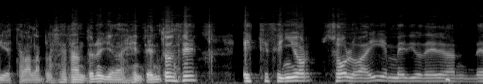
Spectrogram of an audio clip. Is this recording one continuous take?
yes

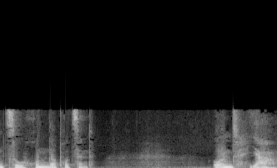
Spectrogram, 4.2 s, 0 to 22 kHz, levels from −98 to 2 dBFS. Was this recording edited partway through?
no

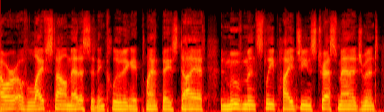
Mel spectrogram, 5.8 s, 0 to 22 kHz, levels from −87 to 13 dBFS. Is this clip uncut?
no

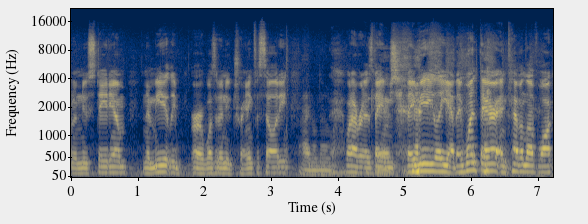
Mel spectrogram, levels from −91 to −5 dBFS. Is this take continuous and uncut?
yes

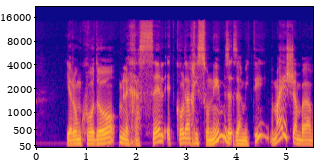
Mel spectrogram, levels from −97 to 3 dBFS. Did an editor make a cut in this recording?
yes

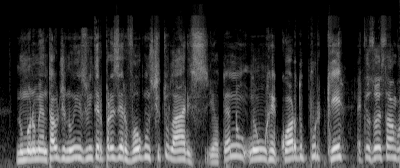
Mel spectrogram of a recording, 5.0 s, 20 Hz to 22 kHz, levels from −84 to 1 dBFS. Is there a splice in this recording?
no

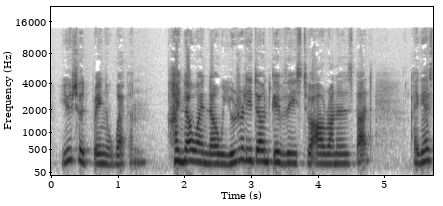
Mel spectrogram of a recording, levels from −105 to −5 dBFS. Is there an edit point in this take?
no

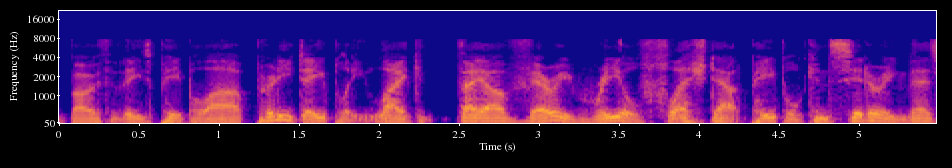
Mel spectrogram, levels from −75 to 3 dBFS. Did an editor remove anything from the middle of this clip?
no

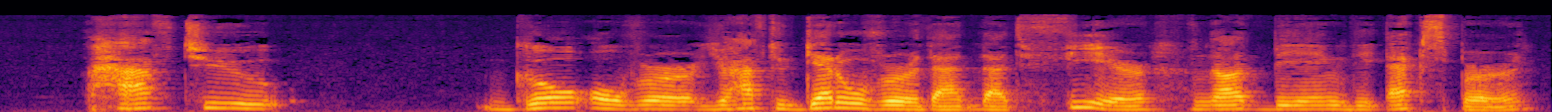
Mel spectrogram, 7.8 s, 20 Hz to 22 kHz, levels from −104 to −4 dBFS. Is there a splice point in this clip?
yes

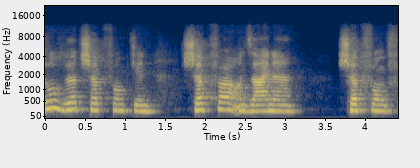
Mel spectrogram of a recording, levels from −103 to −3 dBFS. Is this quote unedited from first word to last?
no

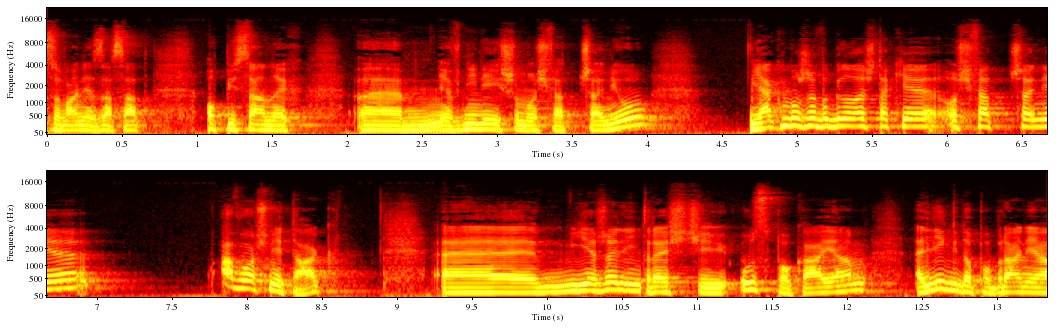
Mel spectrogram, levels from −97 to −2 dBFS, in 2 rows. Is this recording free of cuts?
no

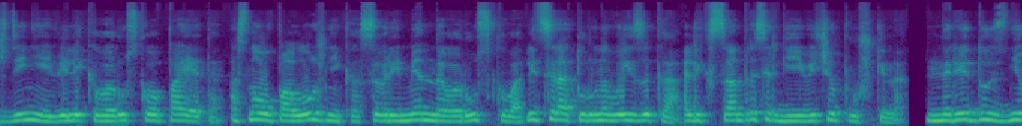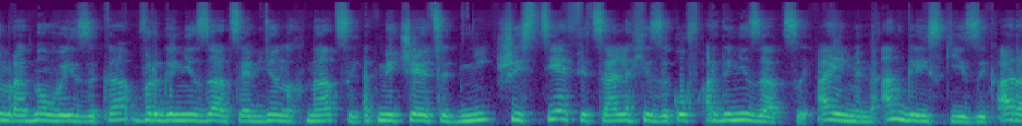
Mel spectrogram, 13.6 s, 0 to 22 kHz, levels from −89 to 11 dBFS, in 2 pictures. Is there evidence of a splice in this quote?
no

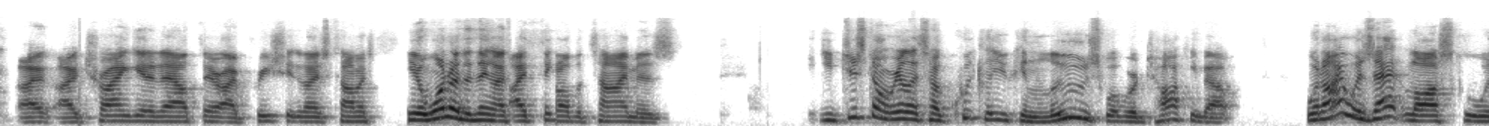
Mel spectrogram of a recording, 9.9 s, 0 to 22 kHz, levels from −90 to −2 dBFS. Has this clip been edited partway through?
yes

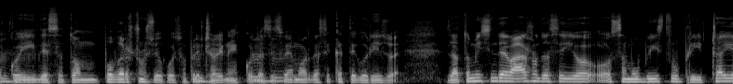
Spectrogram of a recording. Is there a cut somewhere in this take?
no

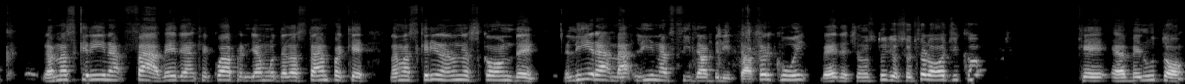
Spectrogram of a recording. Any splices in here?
no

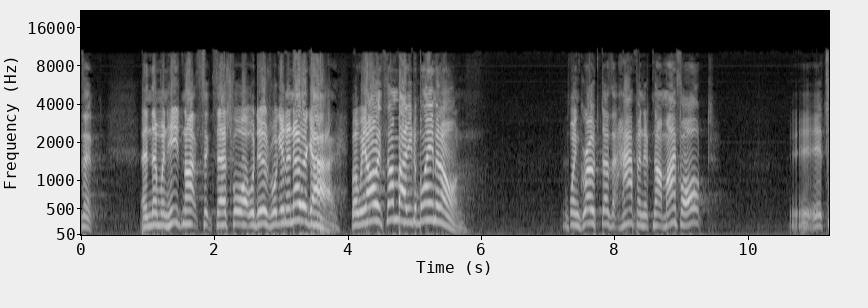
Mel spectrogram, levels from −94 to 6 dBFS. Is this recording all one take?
no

